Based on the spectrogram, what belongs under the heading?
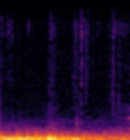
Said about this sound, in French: Par contre il commence à pleuvoir.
